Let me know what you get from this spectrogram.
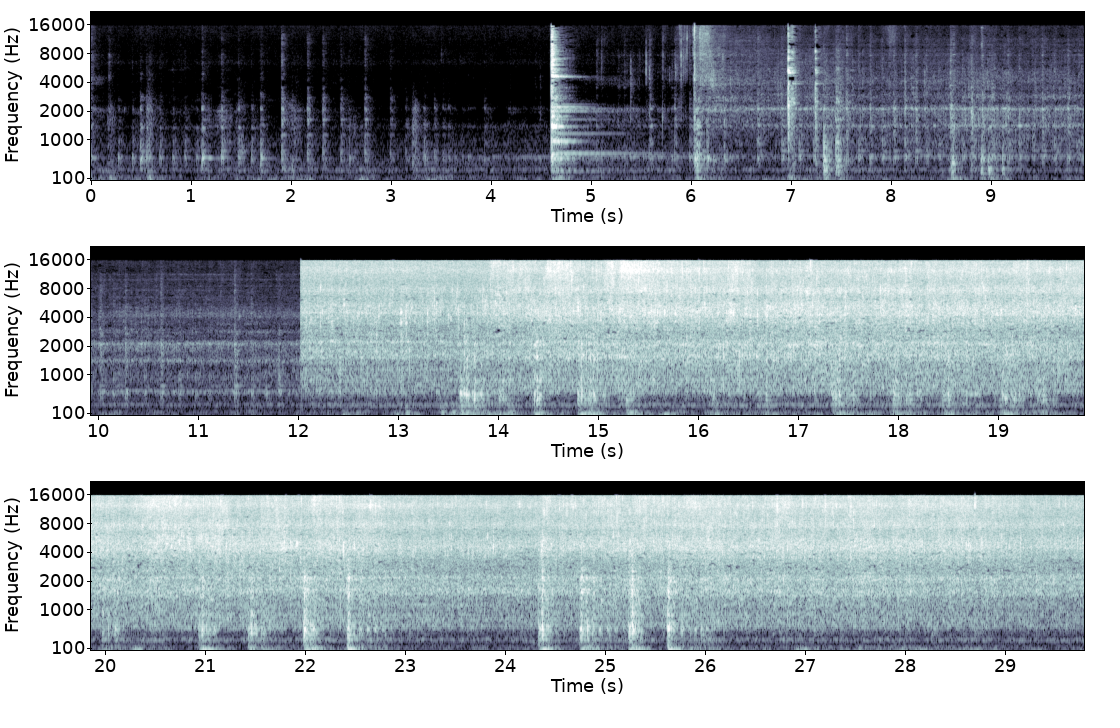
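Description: Chopped garlic and coriander sizzling in olive oil in a stainless-steel pot as a silicone spatula stirs them, with occasional taps and scrapes; the sizzle starts suddenly about twelve seconds in. Before that the pot is quiet apart from light clicks and one sharp ringing metal clink.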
